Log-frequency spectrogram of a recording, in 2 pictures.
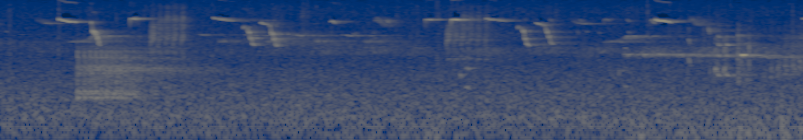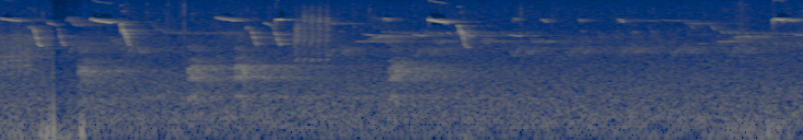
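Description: Wild birds chirping: repeated short, high calls that slide down in pitch, about one or two a second, over a steady outdoor hiss.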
